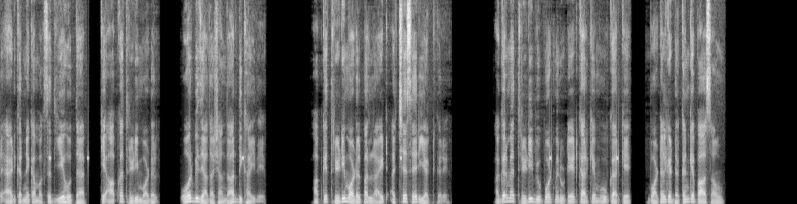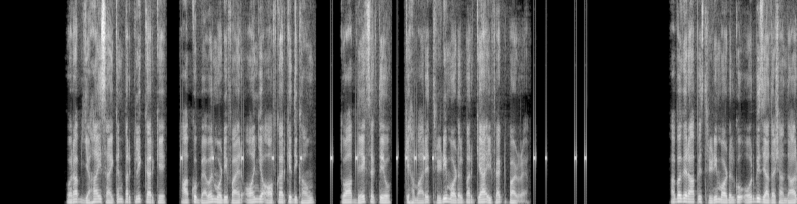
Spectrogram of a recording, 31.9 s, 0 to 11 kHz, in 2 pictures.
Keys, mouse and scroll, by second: 0.9 alt+click, 1.7 alt+shift+click, 2.4-2.8 scroll up 1, 4.8 alt+click, 7.3 scroll down 1, 7.7 scroll, 8.0 alt+click, 10.2 scroll up 1, 10.8 scroll, 10.9 alt+shift+click, 11.6 scroll up 1, 12.2 scroll, 12.3 alt+shift+click, 13.0-16.0 scroll up 1, 18.9 click, 23.8 double click, 26.6 click, 26.8 double click, 27.4 click, 27.6 double click.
